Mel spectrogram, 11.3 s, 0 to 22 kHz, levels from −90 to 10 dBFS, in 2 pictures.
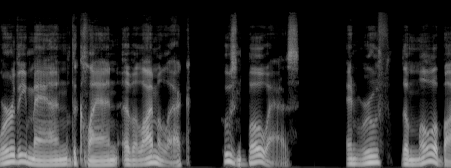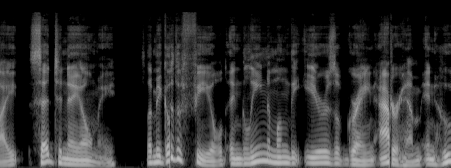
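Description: Speech with compressed frames skipped at 0.84, 3.01, 7.76 and 10.5 s, jumping ahead roughly 0.3 s, half a second, then 0.1 s twice, which fits whole 26 ms frames being dropped. Each join appears as a brief smeared smudge where spectrogram formant tracks break off, not a sharp click.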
